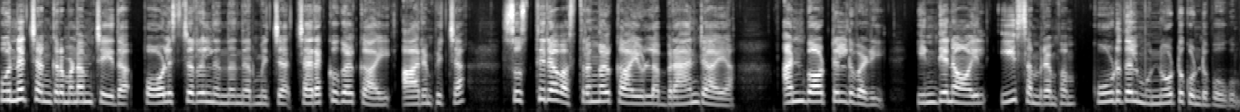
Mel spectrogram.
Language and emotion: Malayalam, neutral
